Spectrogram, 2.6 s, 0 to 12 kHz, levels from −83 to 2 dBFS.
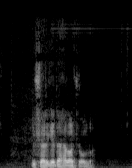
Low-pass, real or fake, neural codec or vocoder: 10.8 kHz; real; none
